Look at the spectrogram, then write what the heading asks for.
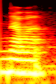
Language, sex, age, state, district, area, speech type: Sindhi, female, 30-45, Maharashtra, Thane, urban, read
